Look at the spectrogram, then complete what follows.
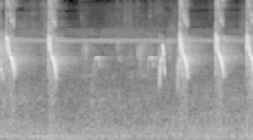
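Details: Bar-winged prinia, its ngebren song carrying six variations for tutoring competition birds, gives spaced single high notes sweeping sharply downward, roughly every half second, over faint background hiss.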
